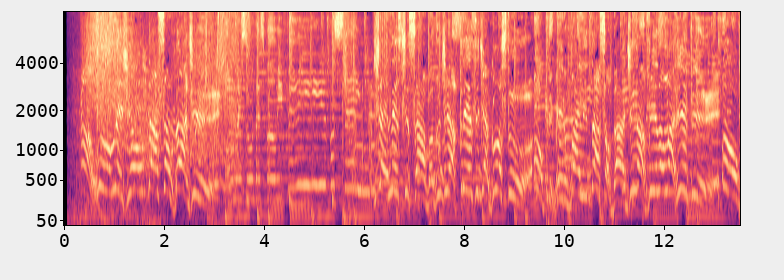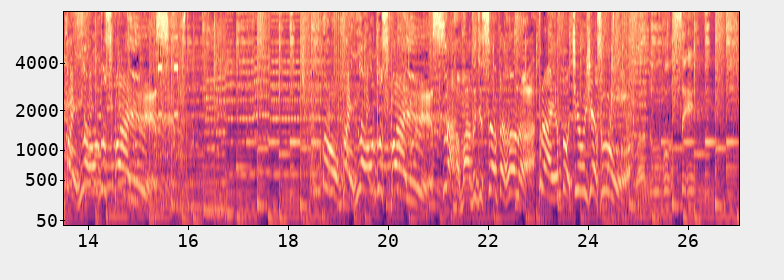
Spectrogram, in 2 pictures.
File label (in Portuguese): LOCUTOR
